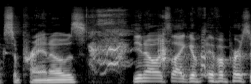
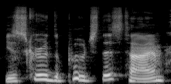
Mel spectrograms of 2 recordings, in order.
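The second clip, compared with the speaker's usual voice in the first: slow, higher, laughing fake British accent; laughing mock British accent; 8 semitones higher, slower than usual. Host parodies Costner scolding Pratt, hammed British accent. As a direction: ham up a bad British accent through laughter. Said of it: "I'll do my British accent".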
